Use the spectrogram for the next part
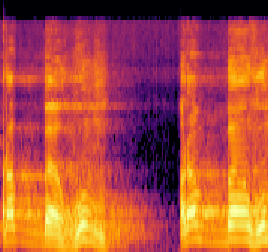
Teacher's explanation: mim sukun bertemu lam idhar safawi dibaca jelas tanpa mendengung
